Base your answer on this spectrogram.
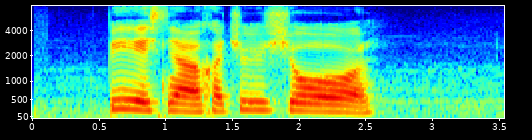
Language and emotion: Russian, neutral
